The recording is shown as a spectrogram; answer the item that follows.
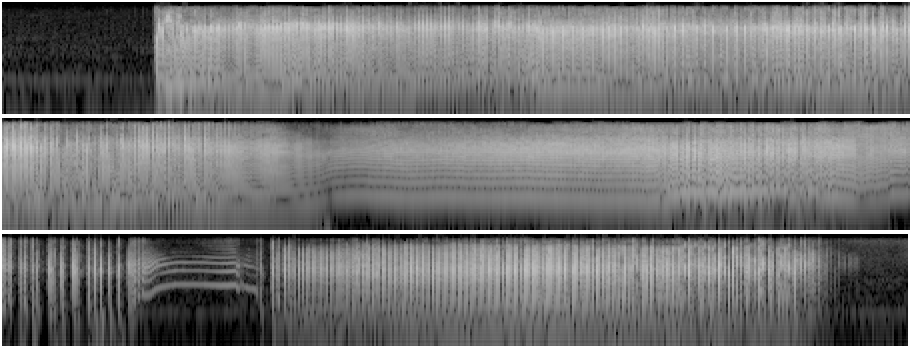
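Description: A long human fart. It starts abruptly with a loud airy blast, turns into a buzzing pitched tone in the middle, gives a brief squeak, then breaks off after a last airy stretch.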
